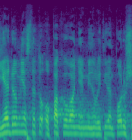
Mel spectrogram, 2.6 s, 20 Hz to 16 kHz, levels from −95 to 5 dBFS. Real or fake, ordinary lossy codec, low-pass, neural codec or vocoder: real; AAC, 48 kbps; 14.4 kHz; none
